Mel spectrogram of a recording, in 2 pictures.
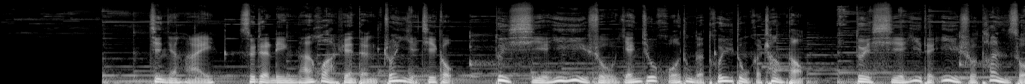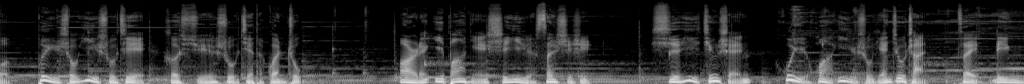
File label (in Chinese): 男,专题,写意艺术,温暖亲切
